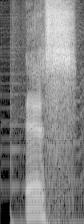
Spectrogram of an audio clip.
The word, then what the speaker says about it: snoy: Now I've seen the new one where they refer to Sony, they spell it like S-N-O-Y, like, oh, like soy, snoy.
